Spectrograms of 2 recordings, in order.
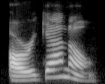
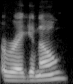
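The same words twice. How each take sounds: First: It is said with a British pronunciation. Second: It is said with an American pronunciation. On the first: The speaker calls it right. "when it's actually or-" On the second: The speaker calls it wrong. "You pronounce it oregano"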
